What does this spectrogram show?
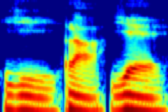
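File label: "yiraye", concatenated syllables; Affixing experiment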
